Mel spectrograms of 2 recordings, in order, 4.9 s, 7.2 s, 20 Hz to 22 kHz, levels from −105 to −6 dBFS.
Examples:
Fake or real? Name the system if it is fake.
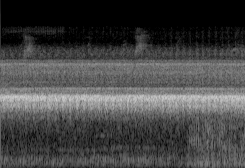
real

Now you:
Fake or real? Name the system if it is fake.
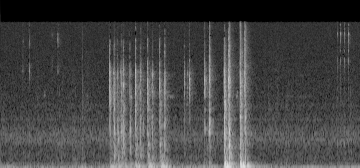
real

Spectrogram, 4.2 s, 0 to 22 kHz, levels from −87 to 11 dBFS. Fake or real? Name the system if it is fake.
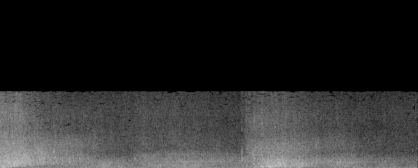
real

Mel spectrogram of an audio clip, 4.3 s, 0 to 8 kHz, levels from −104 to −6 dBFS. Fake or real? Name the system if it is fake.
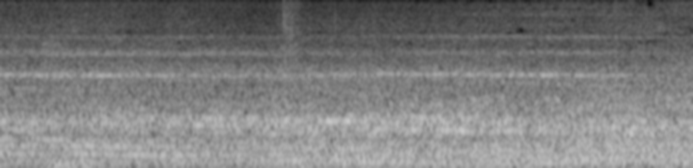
fake, vocoder, BigVGAN v2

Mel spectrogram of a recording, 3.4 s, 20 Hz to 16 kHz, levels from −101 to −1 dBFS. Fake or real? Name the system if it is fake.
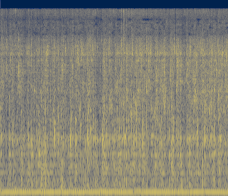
fake, vocoder, BigVGAN v2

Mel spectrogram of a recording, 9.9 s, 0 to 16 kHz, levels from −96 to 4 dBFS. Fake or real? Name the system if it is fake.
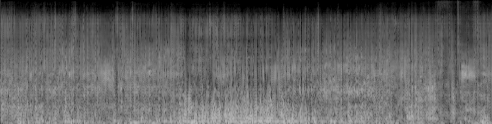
fake, vocoder, BigVGAN v2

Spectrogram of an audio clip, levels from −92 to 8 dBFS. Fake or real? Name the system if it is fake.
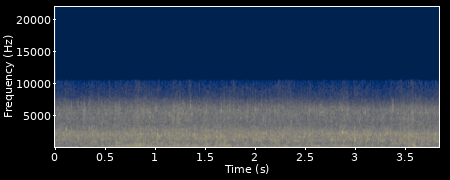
fake, vocoder, BigVGAN v2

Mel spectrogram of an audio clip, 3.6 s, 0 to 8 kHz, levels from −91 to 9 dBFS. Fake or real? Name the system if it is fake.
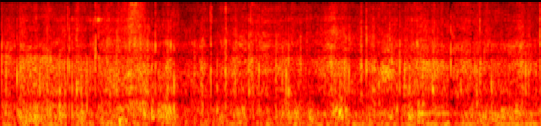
fake, vocoder, BigVGAN v2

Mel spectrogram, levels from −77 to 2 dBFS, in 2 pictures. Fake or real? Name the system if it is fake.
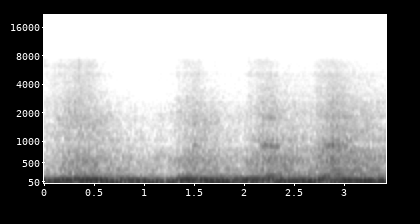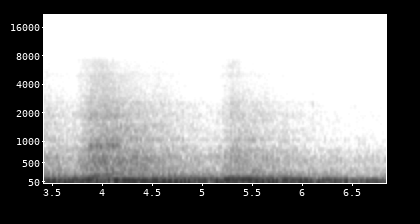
fake, vocoder, BigVGAN v2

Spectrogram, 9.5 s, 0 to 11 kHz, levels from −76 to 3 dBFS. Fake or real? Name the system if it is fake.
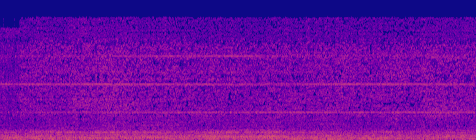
real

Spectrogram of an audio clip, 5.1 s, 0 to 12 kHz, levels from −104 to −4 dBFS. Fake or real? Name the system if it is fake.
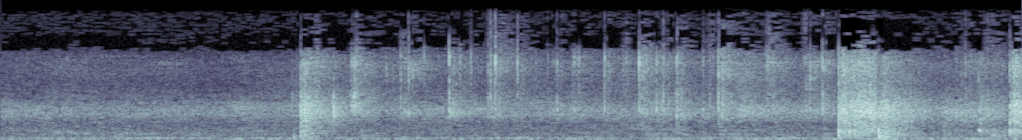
real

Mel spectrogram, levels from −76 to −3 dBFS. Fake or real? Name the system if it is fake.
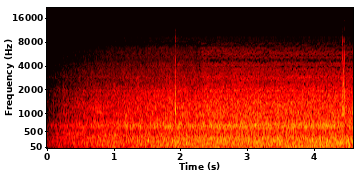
fake, vocoder, BigVGAN v2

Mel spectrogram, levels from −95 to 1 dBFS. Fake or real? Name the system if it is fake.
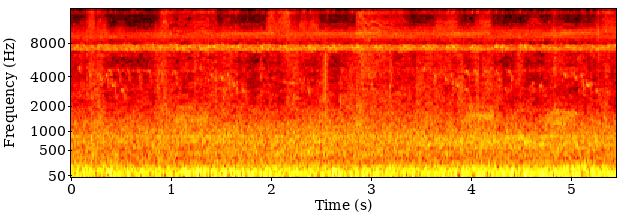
fake, vocoder, BigVGAN v2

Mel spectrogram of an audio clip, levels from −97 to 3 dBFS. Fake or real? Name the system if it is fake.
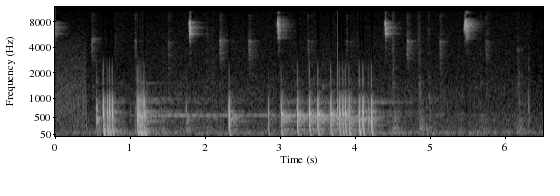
real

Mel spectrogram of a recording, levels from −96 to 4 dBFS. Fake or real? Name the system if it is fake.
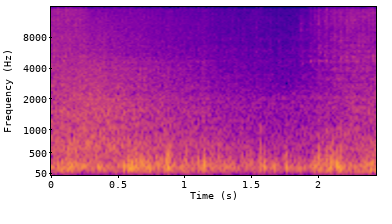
real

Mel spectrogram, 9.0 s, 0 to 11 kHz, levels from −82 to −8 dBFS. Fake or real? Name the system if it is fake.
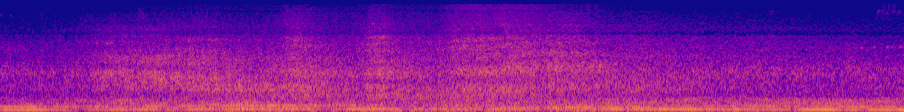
real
